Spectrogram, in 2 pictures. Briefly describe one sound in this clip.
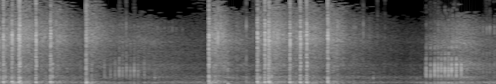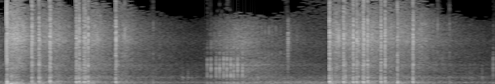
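Fireworks burst with sharp bangs and crackles, echoing over open ground.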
